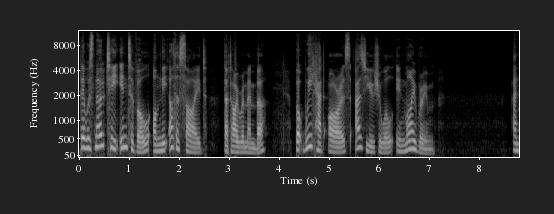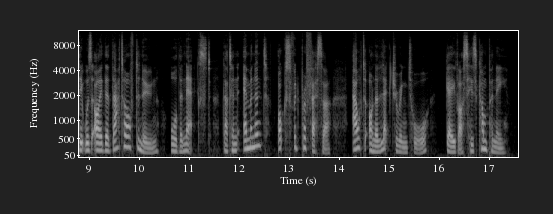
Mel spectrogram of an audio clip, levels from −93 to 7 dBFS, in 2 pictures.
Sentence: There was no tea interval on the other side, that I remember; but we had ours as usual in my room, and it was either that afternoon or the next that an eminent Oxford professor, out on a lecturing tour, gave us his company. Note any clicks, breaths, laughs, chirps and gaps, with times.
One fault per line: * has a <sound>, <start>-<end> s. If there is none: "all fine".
all fine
